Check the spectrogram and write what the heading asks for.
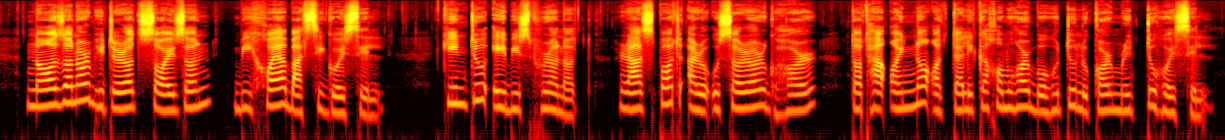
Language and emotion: Assamese, neutral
